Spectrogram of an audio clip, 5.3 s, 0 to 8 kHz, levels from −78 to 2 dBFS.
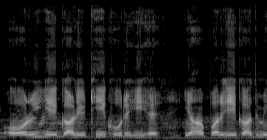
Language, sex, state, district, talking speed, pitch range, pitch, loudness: Hindi, male, Uttar Pradesh, Jyotiba Phule Nagar, 135 wpm, 100-110 Hz, 105 Hz, -30 LUFS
